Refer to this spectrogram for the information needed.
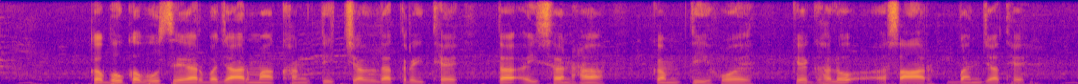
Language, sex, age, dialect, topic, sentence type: Chhattisgarhi, male, 31-35, Western/Budati/Khatahi, banking, statement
